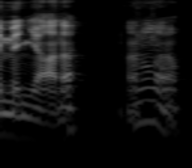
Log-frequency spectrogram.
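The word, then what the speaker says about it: Mignola: TLJ Screwjob says also it's pronounced Mignana. Not Minyanya. What did I say? I usually say Minyana.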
